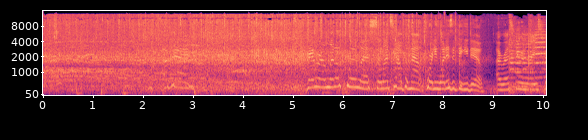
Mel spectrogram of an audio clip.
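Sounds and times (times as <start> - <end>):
audience applauding: 0.0 - 8.5.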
